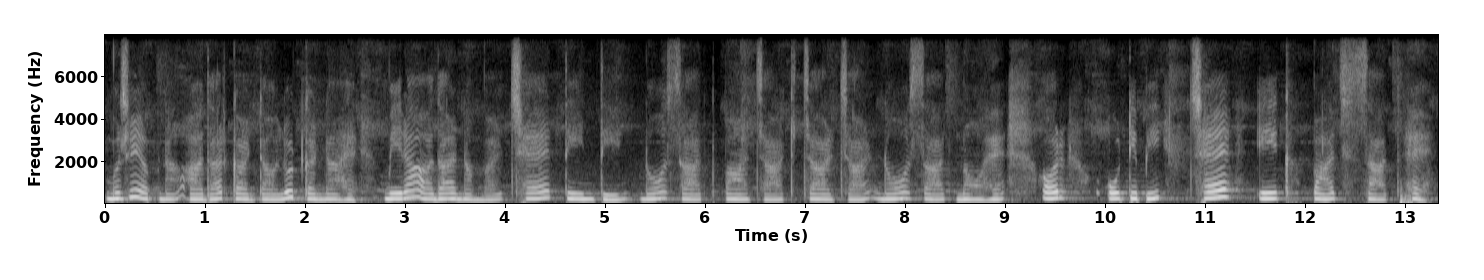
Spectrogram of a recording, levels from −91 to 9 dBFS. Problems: none marked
